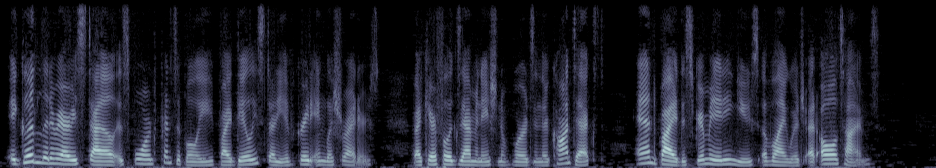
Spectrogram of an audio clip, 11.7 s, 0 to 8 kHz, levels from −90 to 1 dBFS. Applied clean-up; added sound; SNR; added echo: none; none; none; none.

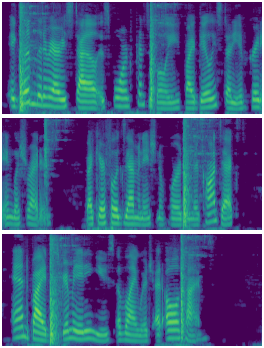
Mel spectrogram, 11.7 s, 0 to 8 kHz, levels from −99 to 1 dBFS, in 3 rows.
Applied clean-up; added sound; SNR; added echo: classical method Wiener filter.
